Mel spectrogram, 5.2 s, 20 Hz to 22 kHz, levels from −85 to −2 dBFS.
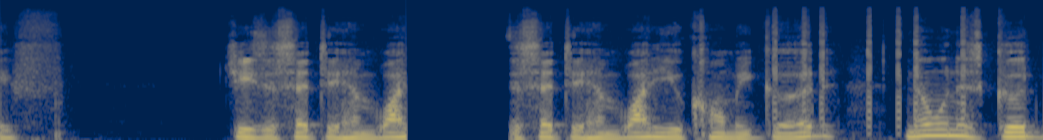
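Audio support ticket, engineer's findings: Dropout 2.03–3.25 s: speech stops for 0.5 s, then resumes 0.73 s earlier at "do you call me". Stream reconnect: decoder restarted mid-stream; server resent buffered audio.

Galloping dit-dit-dit of short buzzes at 217 Hz, 3.87–4.83 s, after "do you call me", about 5 dB under speech. GSM signalling bursts from a nearby phone, rectified in the audio circuit.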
